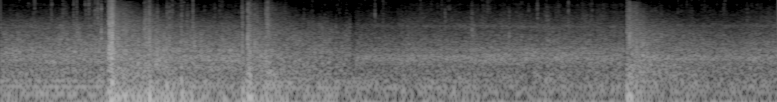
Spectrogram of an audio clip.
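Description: Explosions boom sharply now and then.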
